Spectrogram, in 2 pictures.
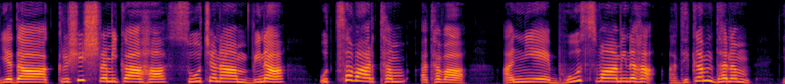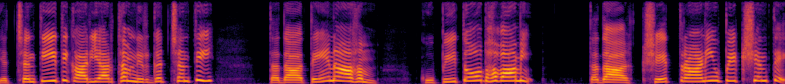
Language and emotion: Sanskrit, angry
